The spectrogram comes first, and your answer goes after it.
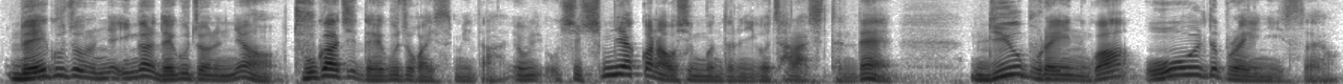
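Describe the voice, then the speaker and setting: A middle-aged man teaching an online sales course, acting out customers and staff in quick asides. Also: mid-range voice, sing-song, dark tone. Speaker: sales trainer and lecturer.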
